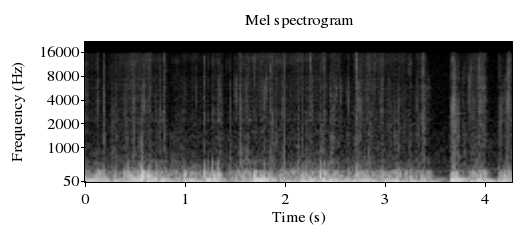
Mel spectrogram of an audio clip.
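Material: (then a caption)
Metal mesh. Long nails tap and scratch the hollow mesh grille of a black metal desk microphone, making a dense run of dull, boomy low thumps and rustling scrapes that sit almost entirely in the low end. The sound is close and continuous, with a brief dip near the end before a sharper tap.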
